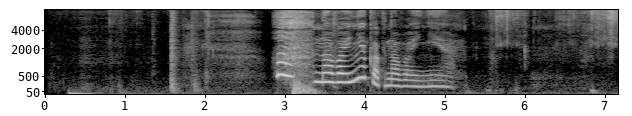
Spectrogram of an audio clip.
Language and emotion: Russian, sad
